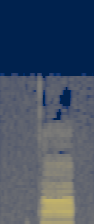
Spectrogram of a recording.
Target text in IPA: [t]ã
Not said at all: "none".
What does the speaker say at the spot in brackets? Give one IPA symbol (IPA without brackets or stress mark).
t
